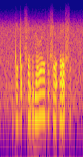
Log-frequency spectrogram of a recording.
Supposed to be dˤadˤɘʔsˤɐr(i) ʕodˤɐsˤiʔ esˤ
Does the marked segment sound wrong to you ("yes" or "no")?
yes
